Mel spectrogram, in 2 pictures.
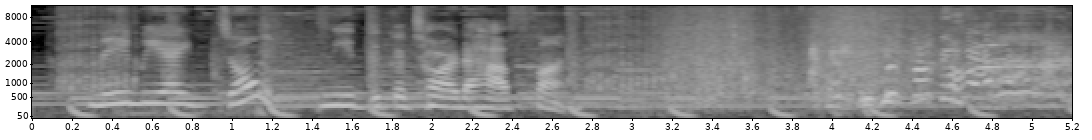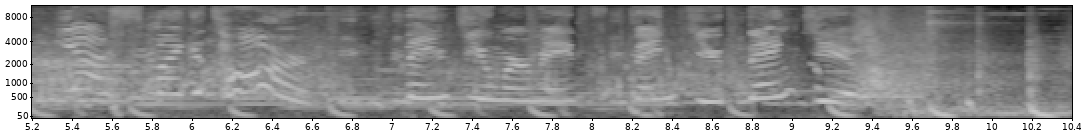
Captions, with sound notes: Maybe I don't need the guitar to have fun… [splashing] [laughing] Yes! My guitar! Thank you, mermaids. Thank you, thank you! [whooshing]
